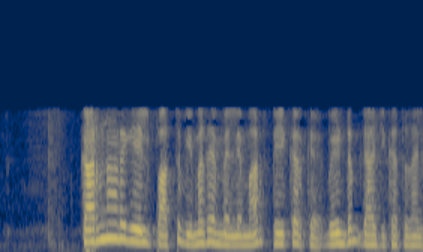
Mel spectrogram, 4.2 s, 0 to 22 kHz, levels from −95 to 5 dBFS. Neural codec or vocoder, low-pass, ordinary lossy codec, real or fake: none; 3.6 kHz; none; real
